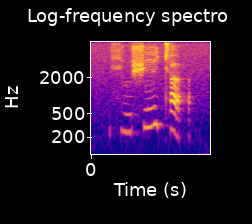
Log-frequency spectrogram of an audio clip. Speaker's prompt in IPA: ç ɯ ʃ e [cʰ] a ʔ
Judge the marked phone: correct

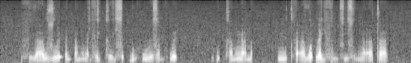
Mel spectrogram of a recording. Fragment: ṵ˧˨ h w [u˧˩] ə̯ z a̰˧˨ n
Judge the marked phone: correct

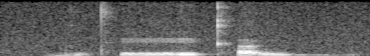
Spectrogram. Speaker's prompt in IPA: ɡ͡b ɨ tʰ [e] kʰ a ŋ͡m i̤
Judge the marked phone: incorrect: eː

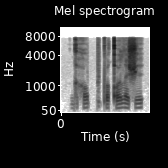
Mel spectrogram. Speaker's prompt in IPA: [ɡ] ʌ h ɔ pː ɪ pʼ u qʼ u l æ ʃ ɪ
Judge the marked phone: correct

